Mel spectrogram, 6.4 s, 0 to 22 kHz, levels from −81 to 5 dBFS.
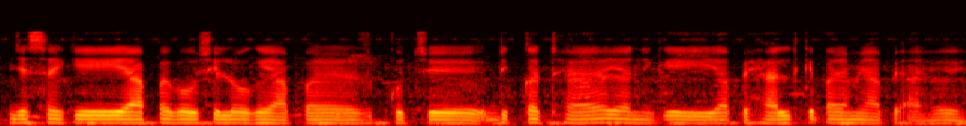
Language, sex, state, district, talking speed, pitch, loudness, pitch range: Hindi, male, Uttar Pradesh, Hamirpur, 240 wpm, 110 Hz, -29 LUFS, 105-115 Hz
